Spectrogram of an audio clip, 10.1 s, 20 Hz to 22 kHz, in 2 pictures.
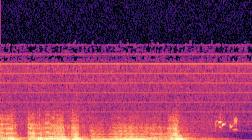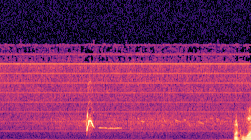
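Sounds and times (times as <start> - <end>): faint chirps: 4.2 - 5.4, 6.1 - 9.8
marmot alarm whistle: 4.3 - 4.8, 6.7 - 7.9.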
